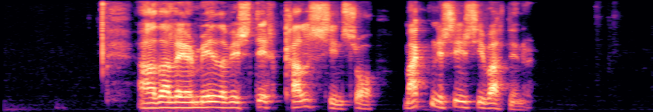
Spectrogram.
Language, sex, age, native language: Icelandic, male, 60-69, Icelandic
